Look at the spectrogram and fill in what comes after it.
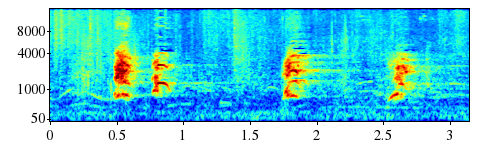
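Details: Evening at the Yoyogi Park dog run, where Tawashi, a male Norfolk Terrier aged seven months, plays. Four loud, bright barks sound, two close together, then two more spaced nearly a second apart, against quiet low rumble.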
